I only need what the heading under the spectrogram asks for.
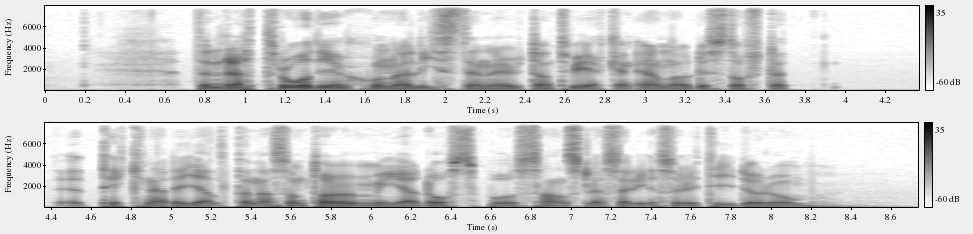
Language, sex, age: Swedish, male, 16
